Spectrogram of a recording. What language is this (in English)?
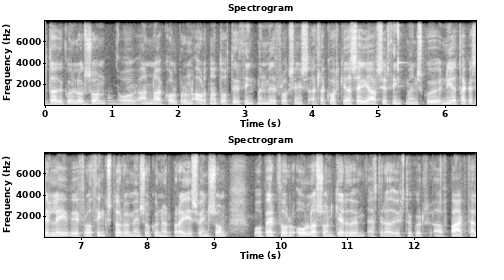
Icelandic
